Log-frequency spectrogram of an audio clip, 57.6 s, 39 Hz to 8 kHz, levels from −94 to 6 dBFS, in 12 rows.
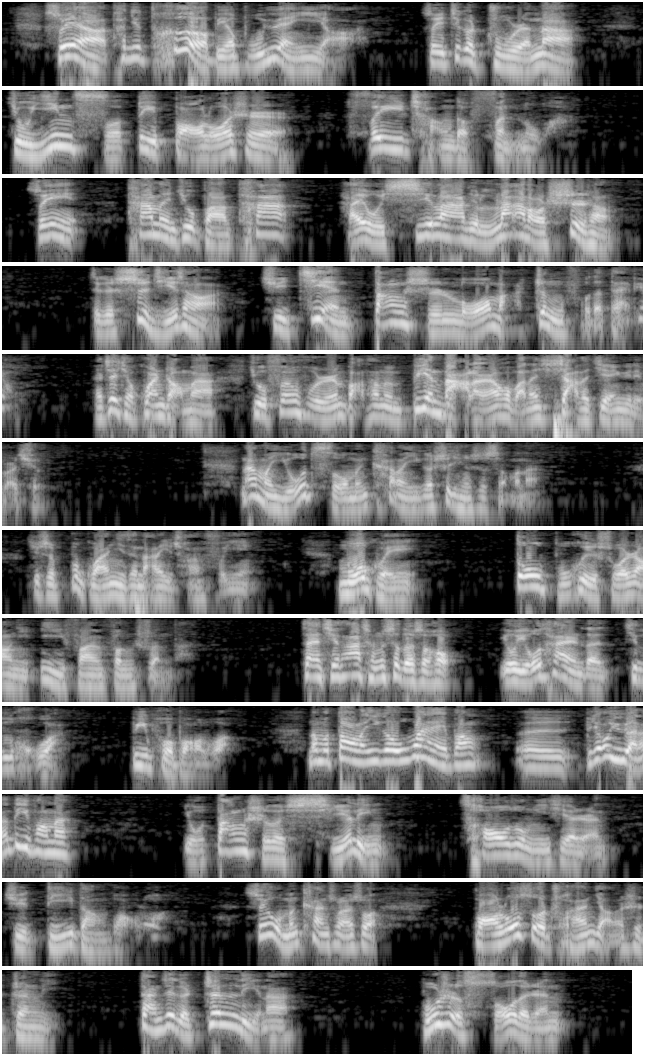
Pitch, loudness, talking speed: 185 Hz, -12 LUFS, 225 characters per minute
